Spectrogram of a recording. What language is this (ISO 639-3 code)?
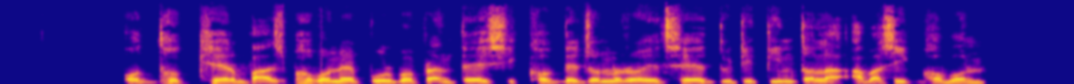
ben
